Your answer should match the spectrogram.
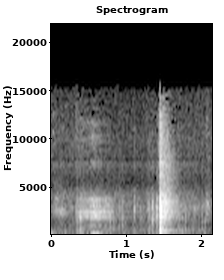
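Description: A single sharp tap of fingers on a cardboard advent calendar's door panel about one and a half seconds in, after a faint soft murmur.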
